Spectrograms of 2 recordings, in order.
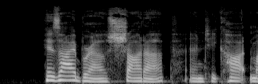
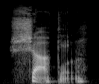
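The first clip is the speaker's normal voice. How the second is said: low, dry deadpan; 5 semitones lower, 3 dB quieter than usual. A narrator's reading. Man reacting to her favorite ice cream, deadpan. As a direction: drop it with no enthusiasm at all. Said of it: "he deadpanned".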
